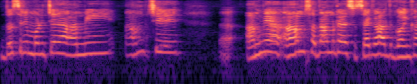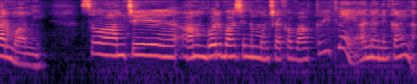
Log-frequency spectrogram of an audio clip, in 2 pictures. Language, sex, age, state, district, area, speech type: Goan Konkani, female, 45-60, Goa, Quepem, rural, spontaneous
